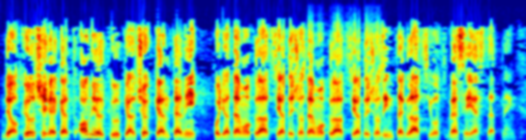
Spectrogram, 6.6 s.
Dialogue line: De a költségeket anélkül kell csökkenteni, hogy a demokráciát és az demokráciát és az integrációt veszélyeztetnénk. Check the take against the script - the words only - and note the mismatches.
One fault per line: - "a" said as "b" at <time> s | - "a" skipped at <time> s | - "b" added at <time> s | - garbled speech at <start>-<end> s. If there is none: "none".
none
